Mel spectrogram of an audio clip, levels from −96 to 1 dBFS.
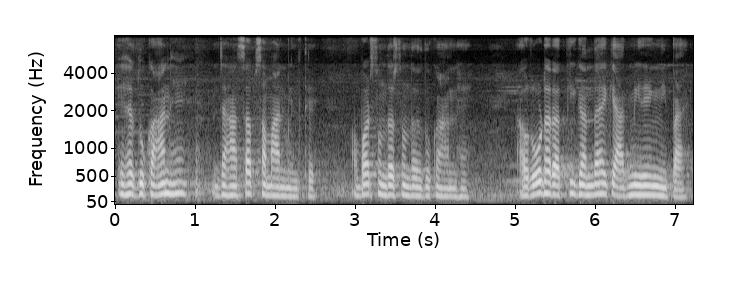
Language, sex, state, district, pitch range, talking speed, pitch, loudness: Chhattisgarhi, female, Chhattisgarh, Raigarh, 150-185 Hz, 190 wpm, 170 Hz, -18 LUFS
